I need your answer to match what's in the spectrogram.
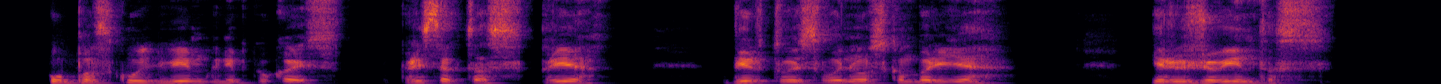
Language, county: Lithuanian, Klaipėda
